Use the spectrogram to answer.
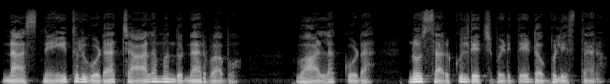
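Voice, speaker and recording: A man voicing a kindly elderly man in a moral story, gentle and measured. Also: deep voice, husky, no echo, clean studio sound, voice pushed down.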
